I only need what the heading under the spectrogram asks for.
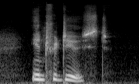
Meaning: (verb) simple past and past participle of introduce; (adjective) Not native to a location; brought from another place
- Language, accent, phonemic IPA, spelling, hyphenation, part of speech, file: English, US, /ˌɪntɹəˈduːst/, introduced, in‧tro‧duced, verb / adjective, En-us-introduced.ogg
